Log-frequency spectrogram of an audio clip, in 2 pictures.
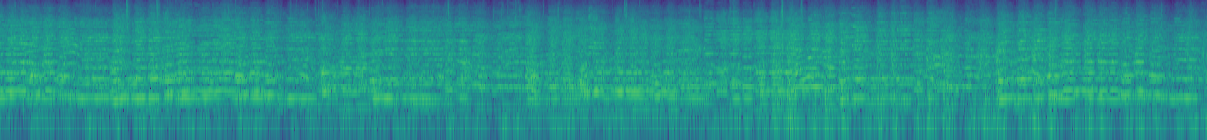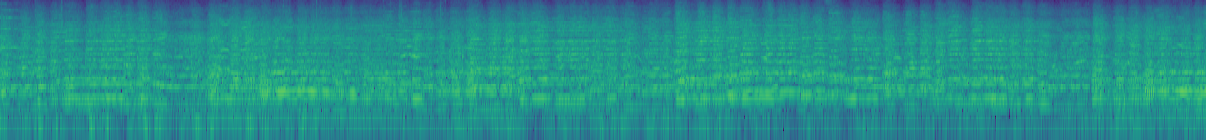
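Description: A live Andean folk orchestra with saxophones plays a huaylarsh for dancers, a lively melody repeated in short phrases over a steady beat.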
